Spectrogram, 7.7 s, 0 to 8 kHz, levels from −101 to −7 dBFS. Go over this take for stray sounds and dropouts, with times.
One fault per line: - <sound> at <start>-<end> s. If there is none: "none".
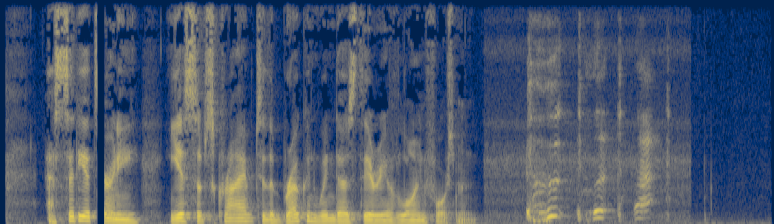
- dropout at 1.0-1.1 s
- cough at 5.3-6.7 s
